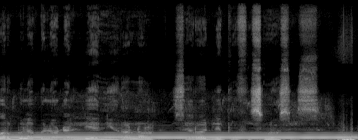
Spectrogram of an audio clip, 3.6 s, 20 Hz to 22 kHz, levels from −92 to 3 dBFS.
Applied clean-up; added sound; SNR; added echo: none; Wind instrument, woodwind instrument; 0 dB; none.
